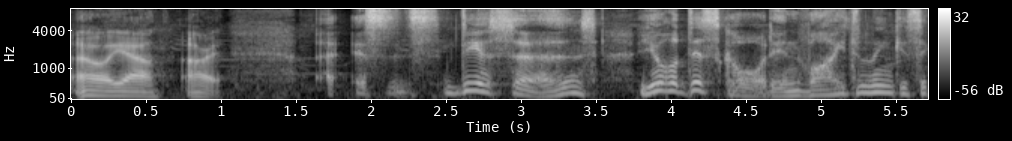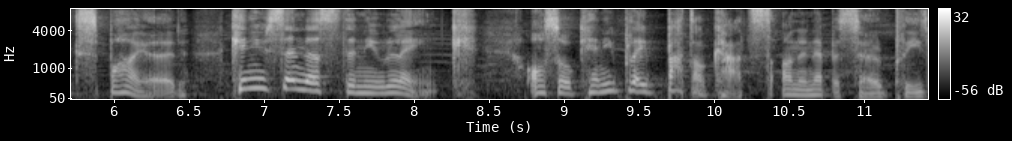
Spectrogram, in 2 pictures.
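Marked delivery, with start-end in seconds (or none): 1.9-11.4 slow, high, put-on British accent, read aloud. Reading someone's message aloud on request, in a put-on British accent. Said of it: "read this in a British voice".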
